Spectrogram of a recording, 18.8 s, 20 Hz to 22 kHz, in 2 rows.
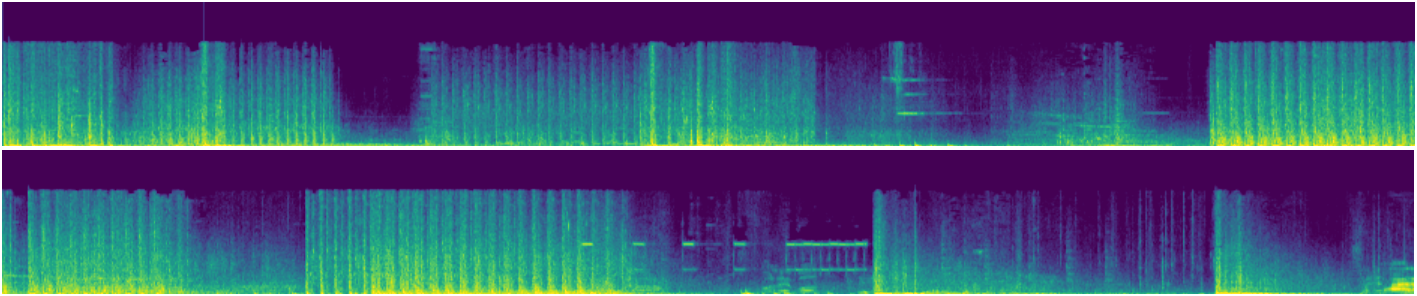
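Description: Rapid bursts of automatic gunfire and loud booms from Call of Duty: Warzone 2.0, coming in heavy volleys with short pauses between them.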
